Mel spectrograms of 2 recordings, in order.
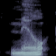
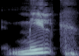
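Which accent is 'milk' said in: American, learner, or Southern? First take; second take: American; learner. First: It is said in a general American accent. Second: It is a careful, non-native sounding reading. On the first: "if you're speaking with an American accent" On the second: "the way you would read that as someone learning English"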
